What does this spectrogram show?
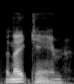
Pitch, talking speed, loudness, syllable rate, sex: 100 Hz, 240 wpm, -18 LUFS, 4.9 syllables/s, male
